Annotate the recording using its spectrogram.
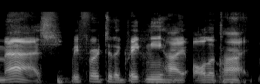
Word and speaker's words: Nehi: I didn't know that it was knee high because it's spelled NEHI, and it's, Nehi sounds very Hawaiian.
